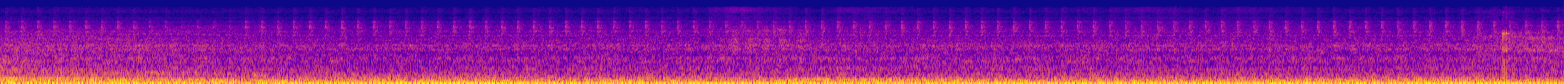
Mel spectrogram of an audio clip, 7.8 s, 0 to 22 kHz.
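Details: Mini with Prince engine, 153,000 miles, clutch gone: steady idle with a light, uneven tapping over it, about four taps a second; fault codes for DME/Vanos camshaft timing, and the owner suspects a snapped timing chain guide.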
